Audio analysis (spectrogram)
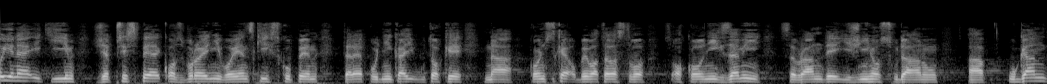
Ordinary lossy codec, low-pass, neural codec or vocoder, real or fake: Opus, 64 kbps; 7.2 kHz; none; real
